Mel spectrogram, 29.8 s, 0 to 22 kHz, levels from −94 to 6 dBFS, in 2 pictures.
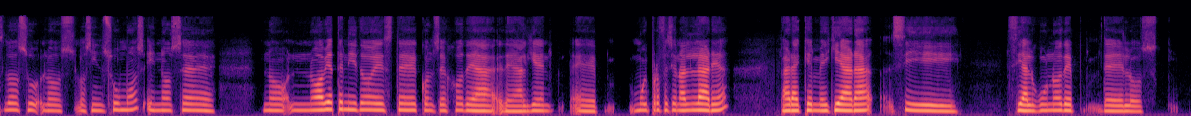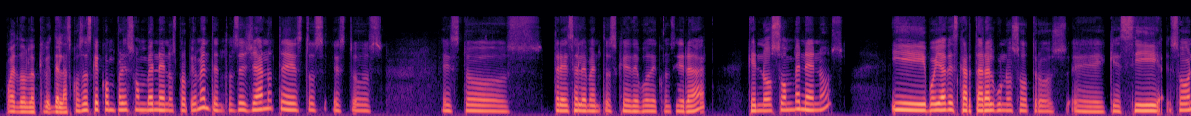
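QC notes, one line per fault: Nothing to flag on this one, the speech comes through without any technical problems worth noting.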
